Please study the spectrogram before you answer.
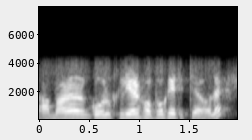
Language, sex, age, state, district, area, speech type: Assamese, female, 45-60, Assam, Charaideo, urban, conversation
